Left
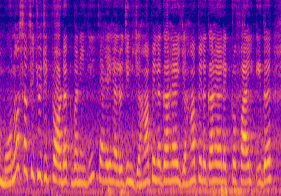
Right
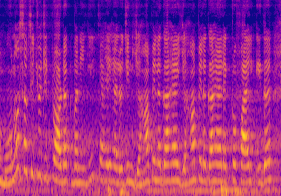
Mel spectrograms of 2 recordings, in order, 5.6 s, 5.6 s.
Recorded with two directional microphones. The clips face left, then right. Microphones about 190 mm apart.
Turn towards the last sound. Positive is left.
turn(degrees=45)  # may be behind; listen again after turning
